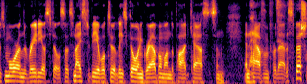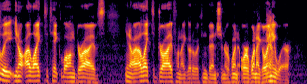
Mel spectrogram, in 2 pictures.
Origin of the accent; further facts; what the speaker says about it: Baltimore, Maryland, United States; I'm from Baltimore.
